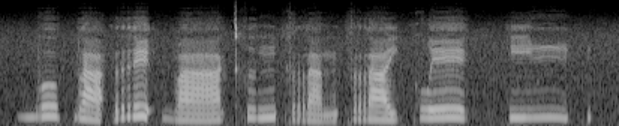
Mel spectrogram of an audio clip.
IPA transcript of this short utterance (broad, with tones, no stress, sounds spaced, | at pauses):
b oː˥˩ p̚ l a˨˩ ʔ r e˥˩ ʔ b aː˩˦ kʰ ɯ˦˥ ŋ k r a˩˦ n k r a˧ j k w e˥˩ k̚ | j i˥˩ ʔ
